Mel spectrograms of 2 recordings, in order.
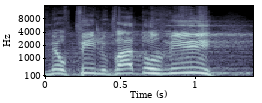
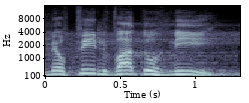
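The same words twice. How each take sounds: First: It is said a little louder, voice raised. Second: It is said at a normal, calm volume.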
